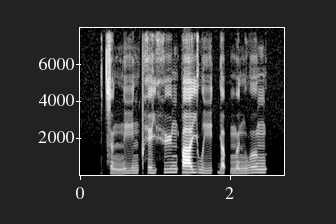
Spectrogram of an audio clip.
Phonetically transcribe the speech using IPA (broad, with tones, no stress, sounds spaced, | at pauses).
t͡s ɵ˨˩ n n̪ iː˨˧ n pʰ e˧ j h yː˥ ŋ p aː˥ j w iː˨˥ t̚ j ɐ˨ p̚ m ɵ˨˧ n w ʊ˥ ŋ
